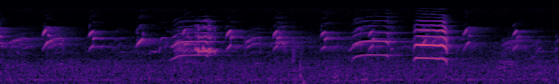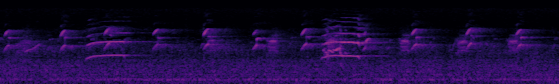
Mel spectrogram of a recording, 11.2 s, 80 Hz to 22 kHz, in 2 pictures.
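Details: Feeding flock of Rainbow Lorikeets on tree violet berries, Melbourne, Victoria, January 2021: rasping screeches repeated about twice a second, some louder squeals standing out, over a quiet, steady background.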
